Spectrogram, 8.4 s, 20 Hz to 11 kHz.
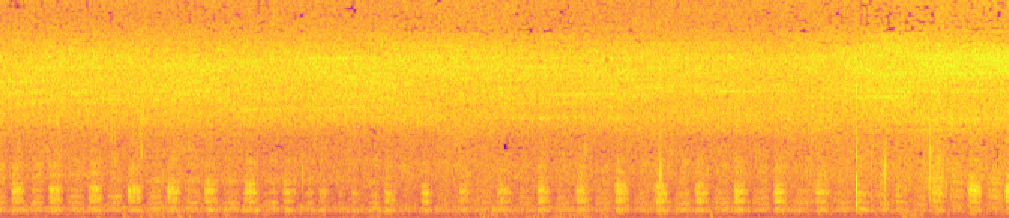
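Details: Rapid rhythmic panting from a Golden Retriever out on a brief ten-minute Obon walk at about 5 pm, dark clouds overhead, thunder rumbling at times; roughly three short breaths each second over a constant background hiss.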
